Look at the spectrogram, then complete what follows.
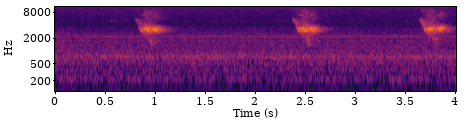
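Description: A bird chirping: three short, high chirps, each sweeping downward in pitch, about a second and a half apart, over a steady hiss.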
